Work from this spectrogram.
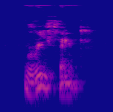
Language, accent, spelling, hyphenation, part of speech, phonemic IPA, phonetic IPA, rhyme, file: English, Southern England, rethink, re‧think, noun, /ˈɹiːθɪŋk/, [ˈɹʷɪi̯θɪŋk], -ɪŋk, LL-Q1860 (eng)-rethink.wav
- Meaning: The act of thinking again about something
